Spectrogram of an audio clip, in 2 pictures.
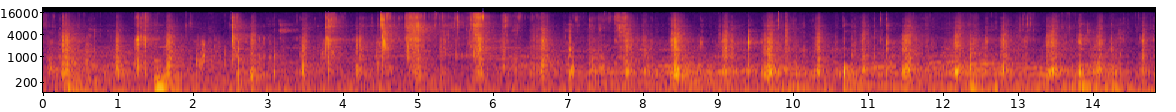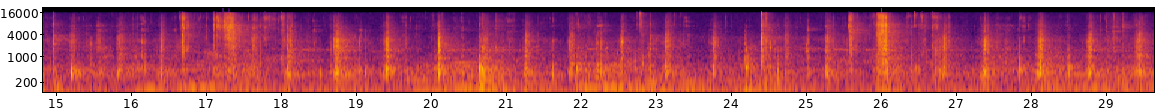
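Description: Close-miked eating sounds: a person biting and chewing food, with a dense run of short mouth clicks and crunches, a few a second.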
